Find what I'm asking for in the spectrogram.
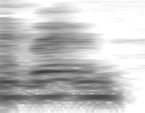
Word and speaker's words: New Britain: New Britain.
